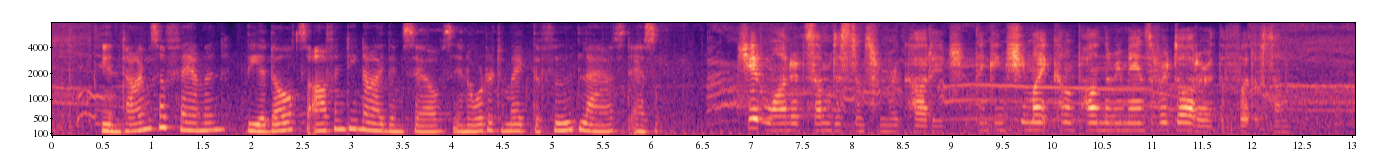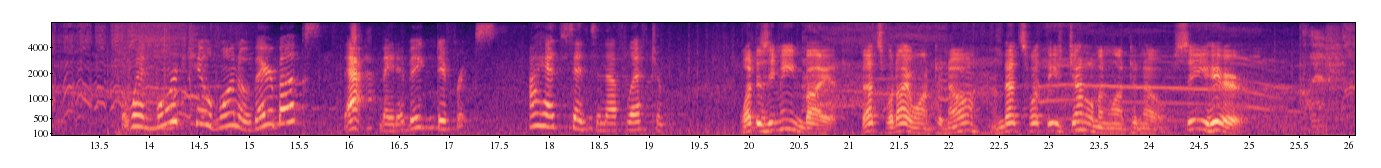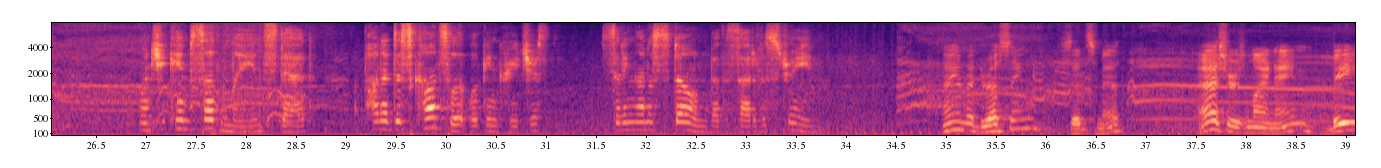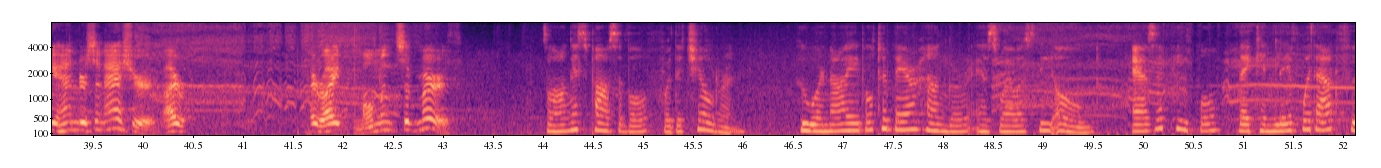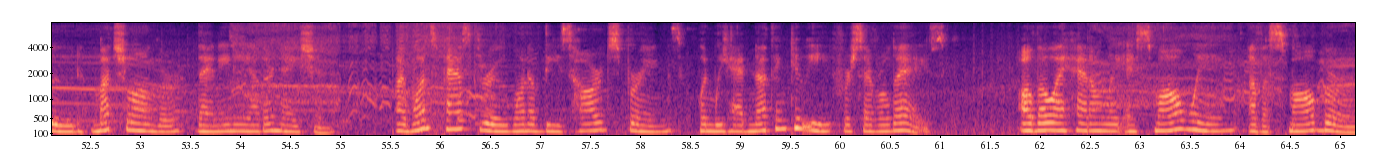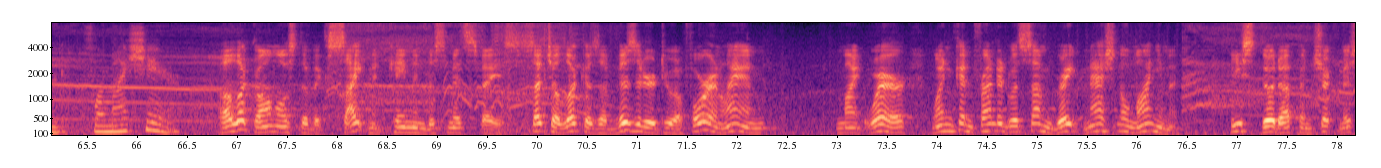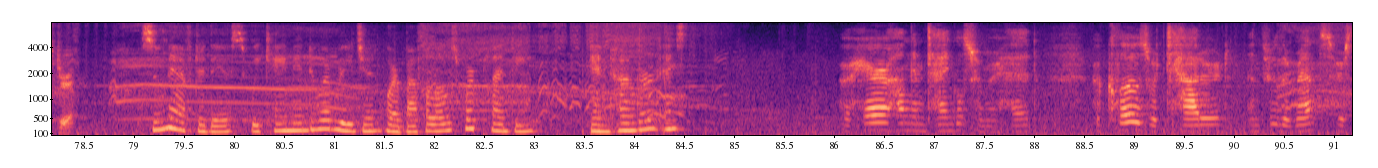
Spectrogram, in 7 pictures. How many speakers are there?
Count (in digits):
4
